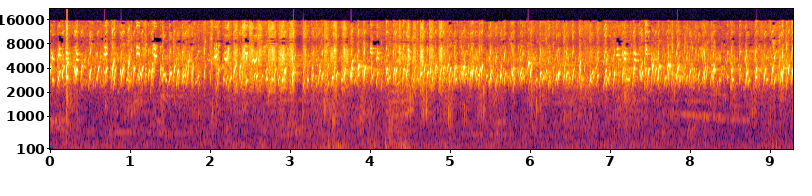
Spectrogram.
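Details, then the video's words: European goldfinches in group chatter used to stimulate silent males into singing, described as mating and readiness calls: a dense, continuous, loud twittering of rapid high tinkling notes with no pauses. "بتبتة وستستة جماعية للحسون رهيبة لتحفيز الحسون على التغريد علاج صمت الحسون"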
